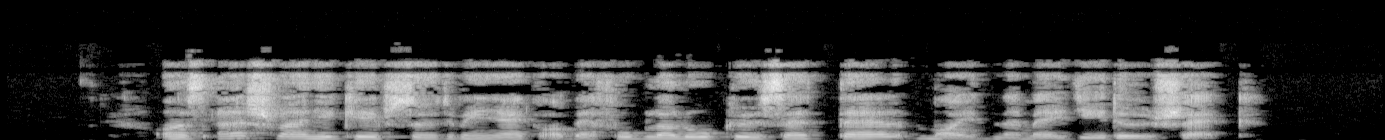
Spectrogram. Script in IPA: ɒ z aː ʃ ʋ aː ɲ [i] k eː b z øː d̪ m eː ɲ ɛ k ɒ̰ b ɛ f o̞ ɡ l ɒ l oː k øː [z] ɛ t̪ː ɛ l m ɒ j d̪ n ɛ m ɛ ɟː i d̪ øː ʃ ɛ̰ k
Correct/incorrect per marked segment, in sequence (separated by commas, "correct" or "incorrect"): correct, correct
